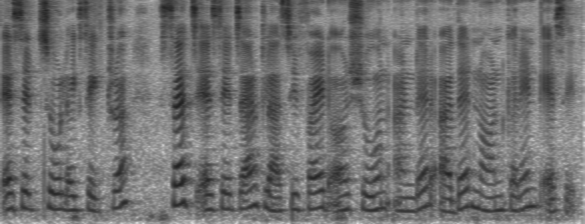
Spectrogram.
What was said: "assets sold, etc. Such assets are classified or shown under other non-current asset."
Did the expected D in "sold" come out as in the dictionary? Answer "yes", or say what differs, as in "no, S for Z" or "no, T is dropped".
no, D is dropped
